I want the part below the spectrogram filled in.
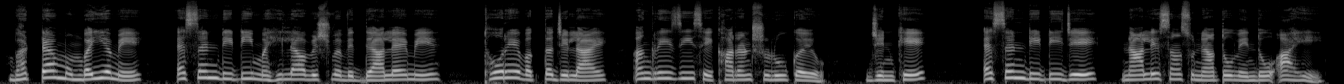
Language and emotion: Sindhi, neutral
